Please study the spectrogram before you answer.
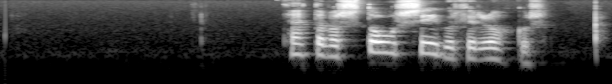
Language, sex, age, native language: Icelandic, female, 60-69, Icelandic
